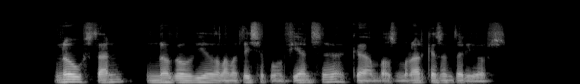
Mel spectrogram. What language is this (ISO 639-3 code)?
cat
